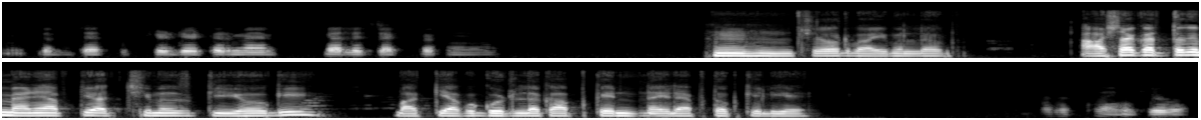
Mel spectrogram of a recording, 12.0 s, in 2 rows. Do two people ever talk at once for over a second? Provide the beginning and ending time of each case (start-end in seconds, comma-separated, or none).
none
